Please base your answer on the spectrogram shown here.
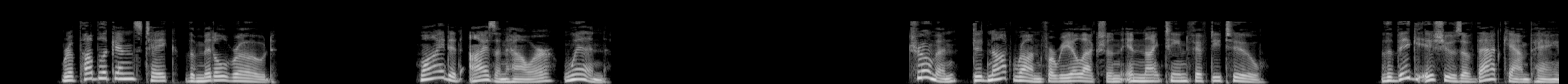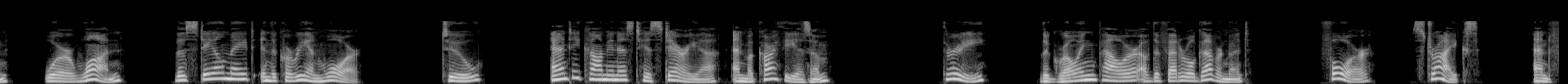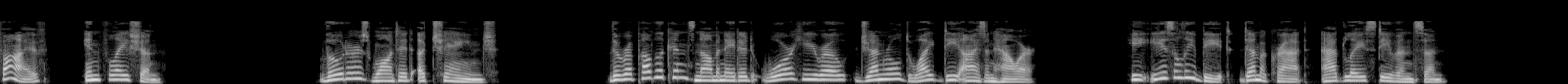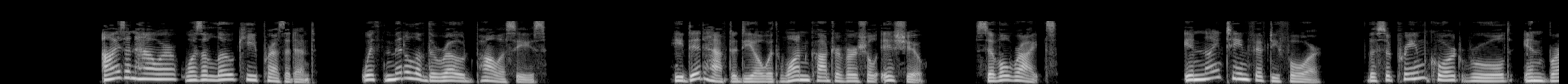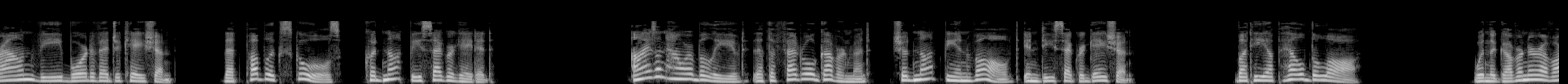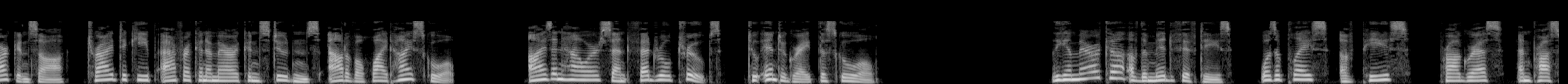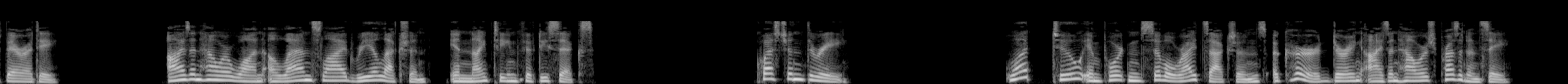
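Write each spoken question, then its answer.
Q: What two important civil rights actions occurred during Eisenhower's presidency?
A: Brown v. Board of Education outlawed school segregation, and Eisenhower sent federal troops to integrate an Arkansas high school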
